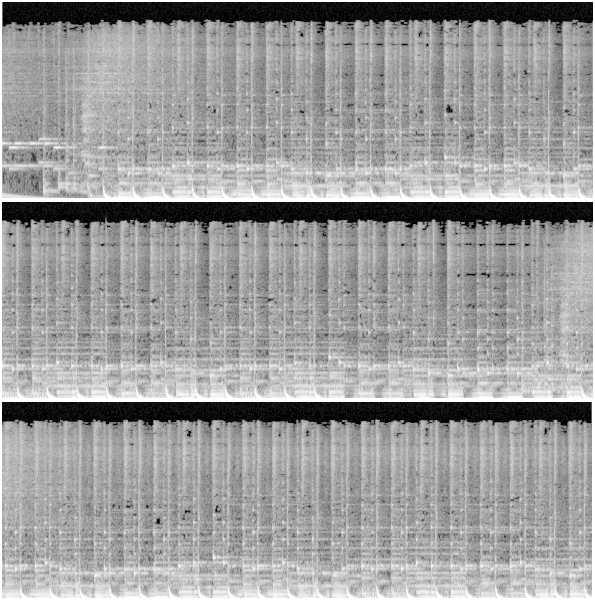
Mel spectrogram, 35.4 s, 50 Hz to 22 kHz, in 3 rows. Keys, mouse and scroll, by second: 0.1-0.5 alt+scroll up 1, 3.5-4.0 alt+scroll up 1, 6.2 typing, 8.3 double click, 12.2-12.5 scroll down 2, 12.9 ctrl+click, 19.3 ctrl+click, 19.9 ctrl+e, 21.6 ctrl+e, 22.2 ctrl+j, 23.4 right click, 26.8 alt+w, 27.2-27.8 scroll up 2, 28.8-29.3 alt+scroll down 1, 31.2 ctrl+x.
